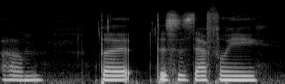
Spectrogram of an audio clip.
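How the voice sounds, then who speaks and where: A woman's voice sits at a medium pitch. The tone is dark and mellow. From US South, Orlando, Florida. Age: 20s. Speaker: podcast host. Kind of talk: personal testimony monologue. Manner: casual, filler-heavy (um).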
